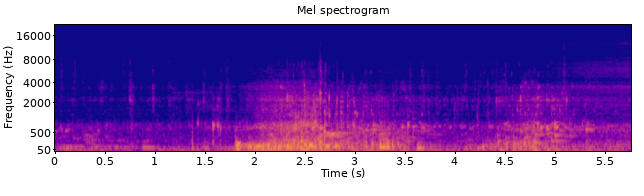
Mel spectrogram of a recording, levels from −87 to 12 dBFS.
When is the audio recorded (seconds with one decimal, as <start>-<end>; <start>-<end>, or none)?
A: 0.0-1.2; 2.2-5.8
